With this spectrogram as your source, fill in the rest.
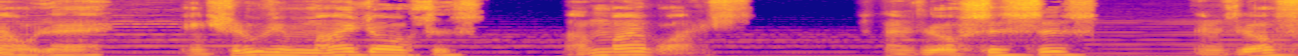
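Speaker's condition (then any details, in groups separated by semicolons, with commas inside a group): Stage 4 tongue cancer, hemiglossectomy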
